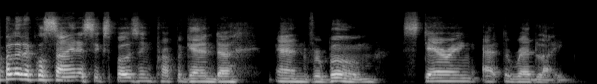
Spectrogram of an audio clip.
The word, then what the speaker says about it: Verboom: Um, and how do you say the name Verboom? Yes, Verboom? I pronounce it in the English style, verboom.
